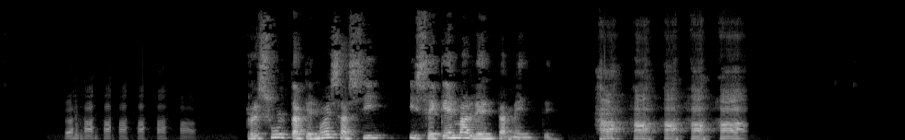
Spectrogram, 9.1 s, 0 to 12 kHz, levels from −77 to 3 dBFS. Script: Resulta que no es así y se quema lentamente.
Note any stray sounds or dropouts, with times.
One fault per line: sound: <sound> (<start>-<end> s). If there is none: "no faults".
sound: laugh (0.6-2.0 s)
sound: laugh (5.9-7.5 s)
